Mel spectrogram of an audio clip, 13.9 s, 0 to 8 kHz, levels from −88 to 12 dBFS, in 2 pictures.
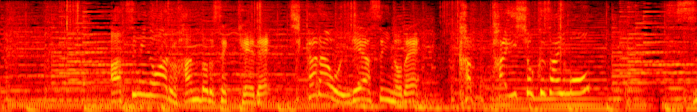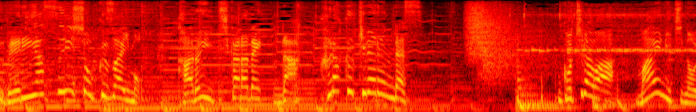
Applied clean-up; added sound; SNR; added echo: none; none; none; none.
